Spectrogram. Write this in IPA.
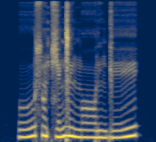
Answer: oː s ɔ̃ t͡ɕ ɛ ŋ͡ǀ ẽ ŋ ɔː ɾ ĩ ɡ eː

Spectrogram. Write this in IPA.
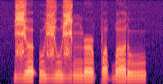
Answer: ʑ ə ʔ u ʑ u ʑ ə ŋ ə˞ p ʌ ɓ ʌ ɾ u

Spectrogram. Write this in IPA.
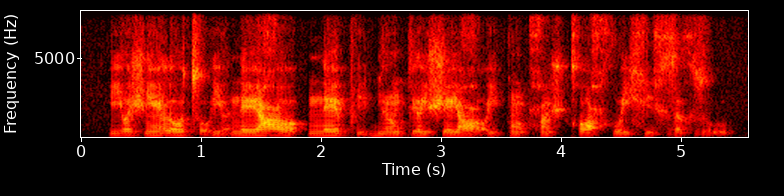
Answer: j ɤ ʃ ɾʲ ẽ l o tʰ o̰ j ə̰ n e ʕ ɔ | n e pʰ ḭ ɡʲ õ kʲ ɤ j ʃ e j ʕ ɔ̰ j k õ ʔ ħ õ ʃ kʰ ɔ ħ x u j x i x z ɤ x z ṵ

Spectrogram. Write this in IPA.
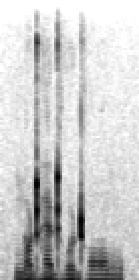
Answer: n ɒ ɖʱ æ ɖʱ ʊ ɖʱ ɔ m

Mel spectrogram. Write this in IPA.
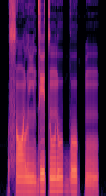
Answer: s ɔ̃˨ l ĩ˨ d e˧ t ũ˧ ɾ u˦ b o˧ k͡p ũ˨

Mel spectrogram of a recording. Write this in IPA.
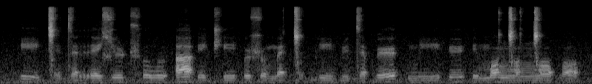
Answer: iː ɡ͡ǀ e d ɛ r e ʑ yː ʈ͡ʂʰ u w u ʔ a ʔ i t͡ʃʼ i h u ʂ o m ɛ ɡ͡ǀ ø b iː ɓ y d ɛ ɓ ø | m iː h yː h i m ɔ ŋ͡ǀ ɔ ŋ͡ǀ ɔ b ɔ

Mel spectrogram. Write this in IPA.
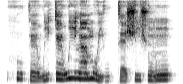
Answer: h u˧ k ɛ̃˨ w i˨˦ t ɛ̃˧ w i˦ l ã˦ m o˦˨ j u˨ k ɛ˧ ʃ i˦ ʃ ũ˧ ɾ ũ˦

